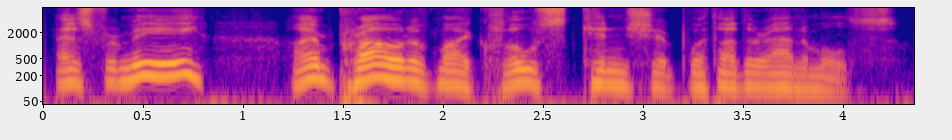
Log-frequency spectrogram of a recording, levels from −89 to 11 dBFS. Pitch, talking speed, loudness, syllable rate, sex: 130 Hz, 180 wpm, -18 LUFS, 4.8 syllables/s, male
